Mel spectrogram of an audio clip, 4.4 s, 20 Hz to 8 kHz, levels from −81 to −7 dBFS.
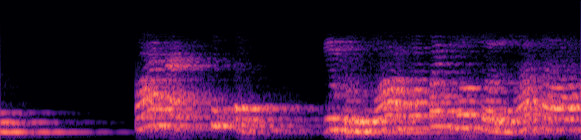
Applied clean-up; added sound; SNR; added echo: none; none; none; reverberation time 1.3 s.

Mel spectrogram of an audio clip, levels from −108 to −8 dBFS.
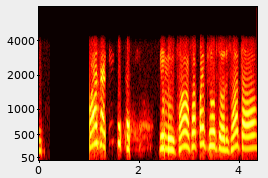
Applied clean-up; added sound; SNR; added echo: none; none; none; none.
